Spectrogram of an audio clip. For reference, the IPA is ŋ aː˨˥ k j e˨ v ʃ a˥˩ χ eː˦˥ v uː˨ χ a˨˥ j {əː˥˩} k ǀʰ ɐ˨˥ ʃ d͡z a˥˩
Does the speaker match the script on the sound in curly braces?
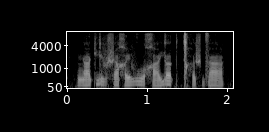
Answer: no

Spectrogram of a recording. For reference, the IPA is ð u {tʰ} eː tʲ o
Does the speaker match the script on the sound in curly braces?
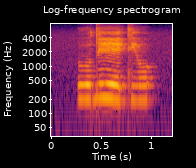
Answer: no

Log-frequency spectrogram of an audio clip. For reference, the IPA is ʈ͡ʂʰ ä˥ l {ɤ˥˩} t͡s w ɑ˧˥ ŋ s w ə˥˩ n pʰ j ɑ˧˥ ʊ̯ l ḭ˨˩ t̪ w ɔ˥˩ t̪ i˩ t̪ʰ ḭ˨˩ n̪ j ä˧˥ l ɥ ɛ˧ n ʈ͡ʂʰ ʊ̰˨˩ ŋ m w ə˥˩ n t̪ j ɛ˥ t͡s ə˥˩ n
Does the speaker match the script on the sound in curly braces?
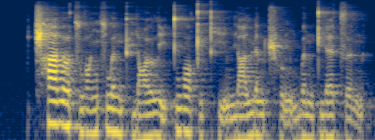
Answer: yes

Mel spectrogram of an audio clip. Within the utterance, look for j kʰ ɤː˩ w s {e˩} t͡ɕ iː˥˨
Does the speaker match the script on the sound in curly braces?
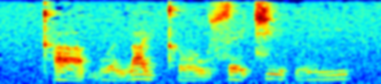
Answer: no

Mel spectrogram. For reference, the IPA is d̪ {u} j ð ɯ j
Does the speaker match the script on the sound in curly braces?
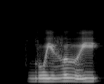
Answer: yes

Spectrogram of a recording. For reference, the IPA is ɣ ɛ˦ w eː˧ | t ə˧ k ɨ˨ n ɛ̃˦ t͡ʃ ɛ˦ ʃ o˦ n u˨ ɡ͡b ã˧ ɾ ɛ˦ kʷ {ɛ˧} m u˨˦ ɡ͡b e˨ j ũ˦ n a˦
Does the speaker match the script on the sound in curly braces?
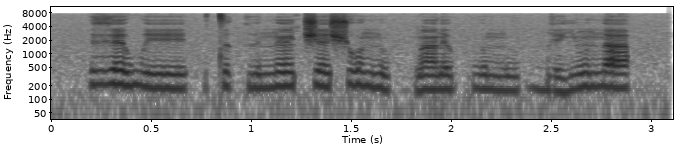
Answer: yes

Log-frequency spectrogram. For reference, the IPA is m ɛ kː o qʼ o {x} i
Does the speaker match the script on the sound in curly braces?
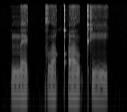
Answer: no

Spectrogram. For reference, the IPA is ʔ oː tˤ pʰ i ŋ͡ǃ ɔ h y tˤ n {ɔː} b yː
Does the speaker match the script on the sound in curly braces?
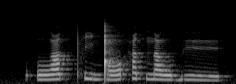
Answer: no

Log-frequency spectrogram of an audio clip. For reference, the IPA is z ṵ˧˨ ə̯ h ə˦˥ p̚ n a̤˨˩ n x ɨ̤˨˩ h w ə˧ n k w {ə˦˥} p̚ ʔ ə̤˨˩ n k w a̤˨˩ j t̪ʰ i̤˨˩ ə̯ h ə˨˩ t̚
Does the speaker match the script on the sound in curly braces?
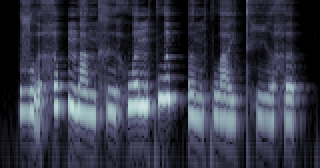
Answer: yes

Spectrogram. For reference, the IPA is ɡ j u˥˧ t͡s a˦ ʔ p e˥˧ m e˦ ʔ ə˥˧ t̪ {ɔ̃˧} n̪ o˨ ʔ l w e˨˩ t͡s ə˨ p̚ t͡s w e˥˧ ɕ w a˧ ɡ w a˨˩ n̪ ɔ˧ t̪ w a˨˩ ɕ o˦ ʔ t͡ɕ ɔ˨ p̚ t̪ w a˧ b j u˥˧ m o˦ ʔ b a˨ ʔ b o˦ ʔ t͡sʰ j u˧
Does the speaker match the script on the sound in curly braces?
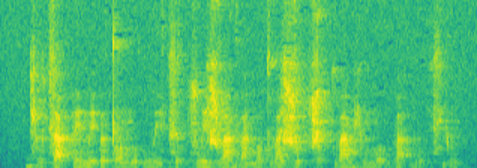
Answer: no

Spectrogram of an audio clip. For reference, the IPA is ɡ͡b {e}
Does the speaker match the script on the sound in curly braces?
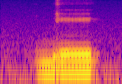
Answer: no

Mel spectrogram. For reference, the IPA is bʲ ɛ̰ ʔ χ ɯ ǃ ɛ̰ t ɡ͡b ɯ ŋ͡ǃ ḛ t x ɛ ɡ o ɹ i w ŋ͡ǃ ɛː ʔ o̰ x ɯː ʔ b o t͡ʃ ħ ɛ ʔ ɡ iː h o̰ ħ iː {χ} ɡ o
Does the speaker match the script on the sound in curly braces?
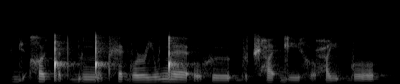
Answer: no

